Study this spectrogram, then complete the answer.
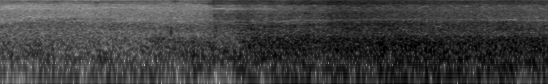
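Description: Surf washes onto the shell-strewn beach at Playa de Islantilla in southern Spain, with steady rushing waves swelling louder midway, wind buffeting the microphone and no voices.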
